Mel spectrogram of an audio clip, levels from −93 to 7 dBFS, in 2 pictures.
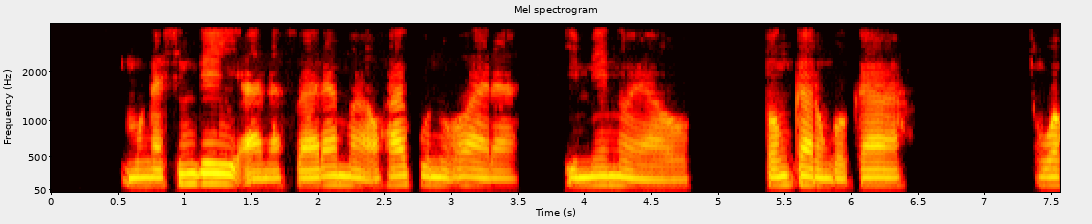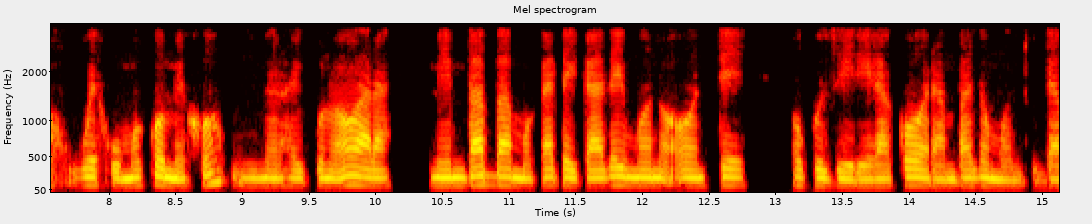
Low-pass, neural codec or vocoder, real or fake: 3.6 kHz; none; real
